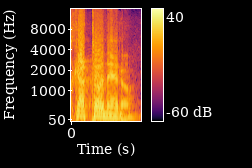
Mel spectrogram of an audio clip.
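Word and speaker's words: Gatto Nero: It's Gatonero. That's how you say it.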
